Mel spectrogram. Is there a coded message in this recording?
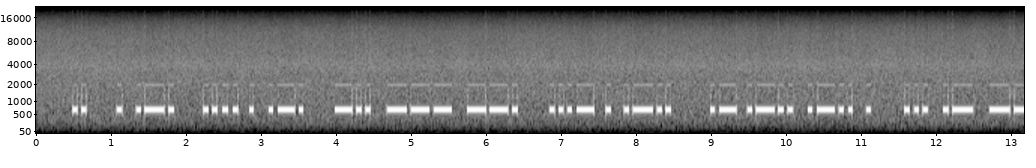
Yes: Morse code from 0.4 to 13.2 s, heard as a keyed tone, hand-sent with a straight key, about 20 wpm, 650 Hz. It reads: I ER HER DOG VEL ALLE …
